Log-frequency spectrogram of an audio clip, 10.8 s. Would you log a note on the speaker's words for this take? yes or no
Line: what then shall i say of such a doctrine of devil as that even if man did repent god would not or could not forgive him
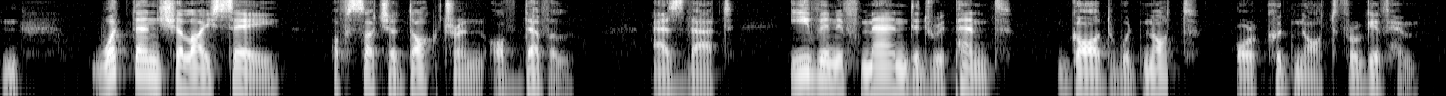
no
